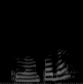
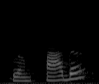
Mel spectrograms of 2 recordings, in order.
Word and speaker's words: lâmpada: Presta atenção, a gente fala lâmpada, lampada ou lampadá?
